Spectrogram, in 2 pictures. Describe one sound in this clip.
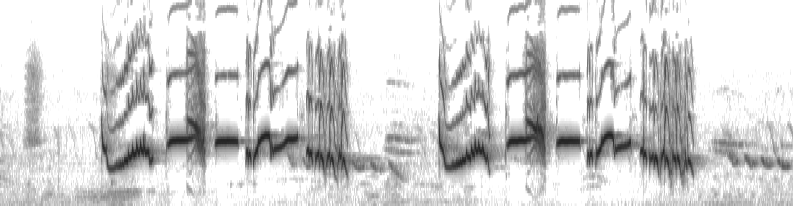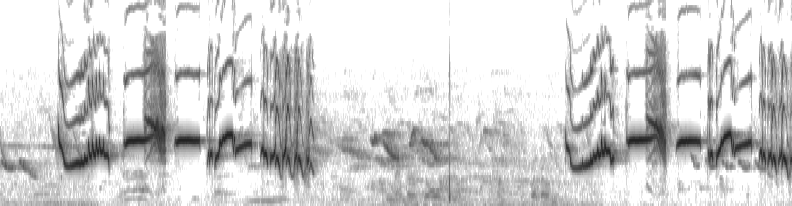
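A songbird sings loud, clear whistling phrases close by, in repeated bursts.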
